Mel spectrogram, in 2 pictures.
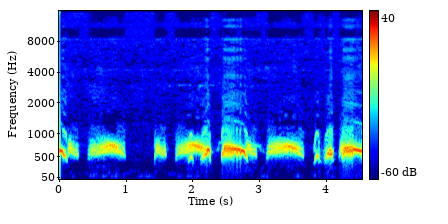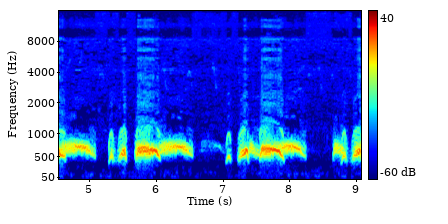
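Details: Dense, overlapping cooing of spotted dove, long slurred croos and shorter notes running almost without break, as if more than one bird calls at once.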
